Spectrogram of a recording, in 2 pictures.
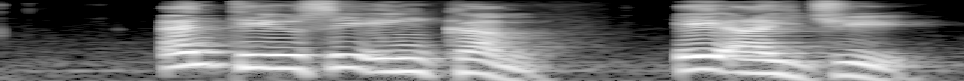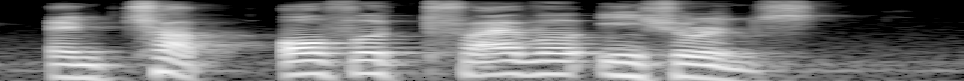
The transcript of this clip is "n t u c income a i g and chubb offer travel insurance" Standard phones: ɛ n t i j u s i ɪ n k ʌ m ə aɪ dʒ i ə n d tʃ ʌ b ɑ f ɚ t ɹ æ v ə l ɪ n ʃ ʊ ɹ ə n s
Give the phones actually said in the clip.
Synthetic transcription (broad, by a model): ɛ n t i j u s i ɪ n k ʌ m ə aɪ dʒ i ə n tʃ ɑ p ɑ f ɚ t ɹ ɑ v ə l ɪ n ʃ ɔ ɹ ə n s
